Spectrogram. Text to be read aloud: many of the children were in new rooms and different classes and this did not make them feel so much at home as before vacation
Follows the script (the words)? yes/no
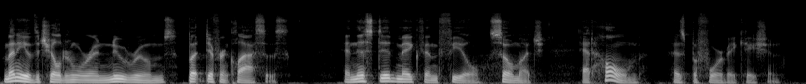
no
